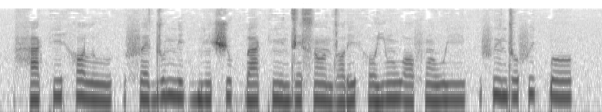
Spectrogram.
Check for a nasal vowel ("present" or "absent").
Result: present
